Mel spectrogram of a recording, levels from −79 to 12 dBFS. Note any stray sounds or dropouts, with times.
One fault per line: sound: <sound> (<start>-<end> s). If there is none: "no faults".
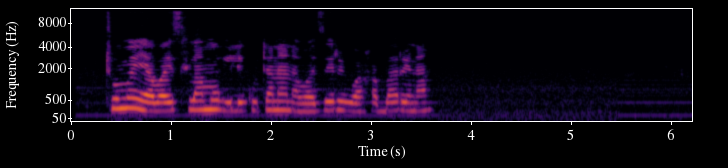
no faults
